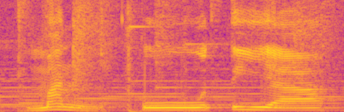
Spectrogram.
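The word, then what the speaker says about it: مَنْ أُوتِيَ: Ketika bertemu hamzah, contohnya man utiya, man utiya. Jadi itu bacanya kalau idhar halqi ini jelas, tidak boleh didengungkan.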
